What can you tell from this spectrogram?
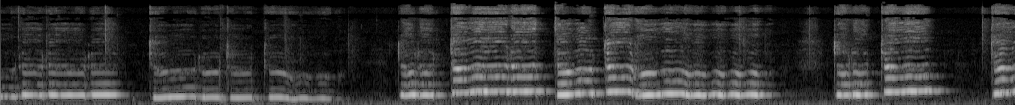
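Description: A man's voice imitating a trumpet, humming a wordless melody in four short phrases. The line leaps up to a high note and drops back down.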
